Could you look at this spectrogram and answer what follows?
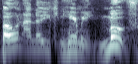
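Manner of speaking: ordinary delivery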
